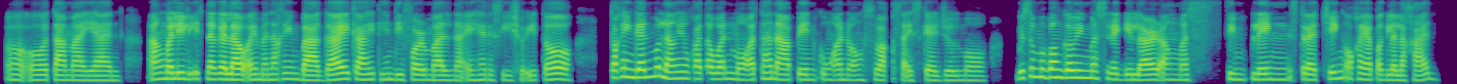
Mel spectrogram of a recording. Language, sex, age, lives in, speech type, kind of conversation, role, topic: Filipino, female, 25-29, Philippines, read, expert-assistant, expert, Paano nakakatulong ang strength training hindi lang sa pisikal na kalusugan kundi pati sa mental at emosyonal na aspeto ng buhay?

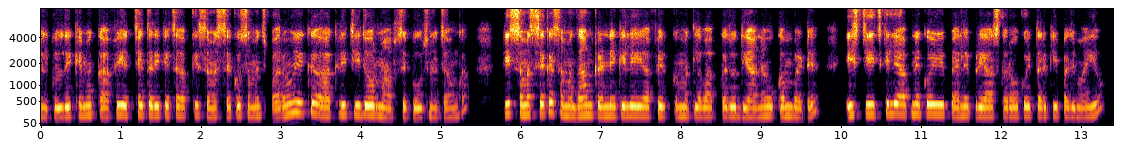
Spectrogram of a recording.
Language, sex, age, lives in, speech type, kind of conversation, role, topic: Hindi, male, 20-24, India, conversation, advice, advisor, एक साथ कई काम करने से आपका ध्यान कैसे बँटता है और गलतियाँ कैसे बढ़ती हैं?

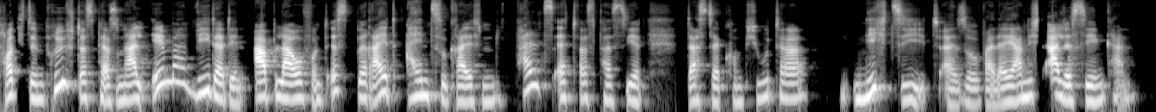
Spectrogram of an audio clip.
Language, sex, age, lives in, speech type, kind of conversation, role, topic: German, female, 40-44, Germany, read, expert-assistant, expert, Wie arbeitet eine Seilbahn?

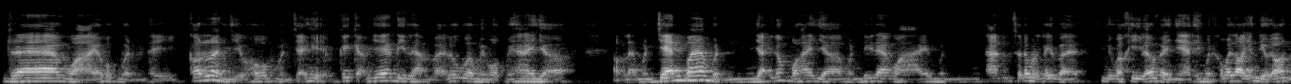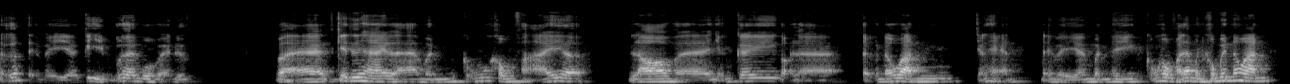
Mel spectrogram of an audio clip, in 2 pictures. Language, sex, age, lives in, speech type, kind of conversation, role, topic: Vietnamese, male, 20-24, Vietnam, conversation, podcast, guest, Bạn có thể kể về một trải nghiệm đã thay đổi cuộc đời bạn không?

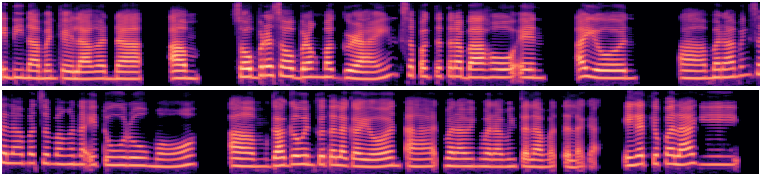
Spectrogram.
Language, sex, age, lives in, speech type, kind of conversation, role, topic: Filipino, female, 20-24, Philippines, conversation, advice, user, Paano ako makapagsisimulang mag-ipon kung hindi ko alam kung saan magsisimula?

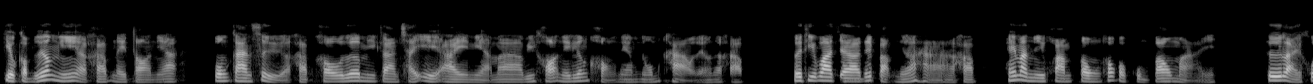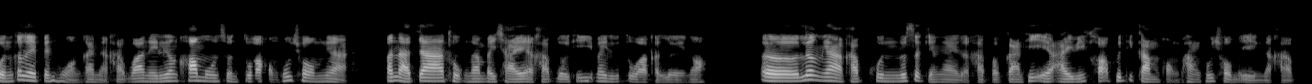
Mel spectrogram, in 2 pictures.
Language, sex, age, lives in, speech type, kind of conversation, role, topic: Thai, male, 35-39, Thailand, read, expert-assistant, expert, ถ้าการถ่ายทอดสดทางโทรทัศน์สามารถใช้ AI แทนผู้ประกาศได้ทั้งหมด คุณคิดว่าประสบการณ์ของผู้ชมและบทบาทของนักข่าวจะเปลี่ยนไปอย่างไร?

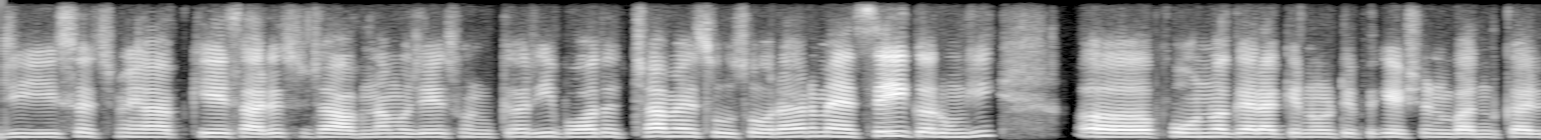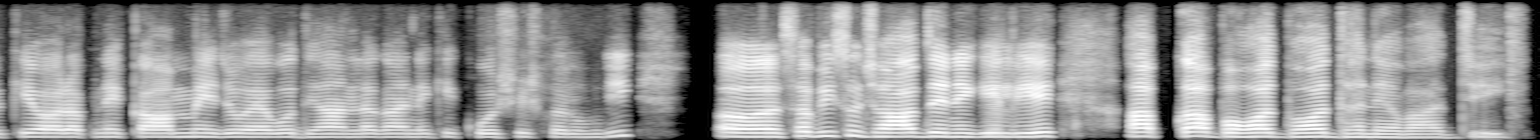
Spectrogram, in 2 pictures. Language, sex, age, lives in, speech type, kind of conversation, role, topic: Hindi, female, 25-29, India, conversation, advice, user, बाहर के विक्षेपों के बावजूद मैं ध्यान कैसे बनाए रखूँ?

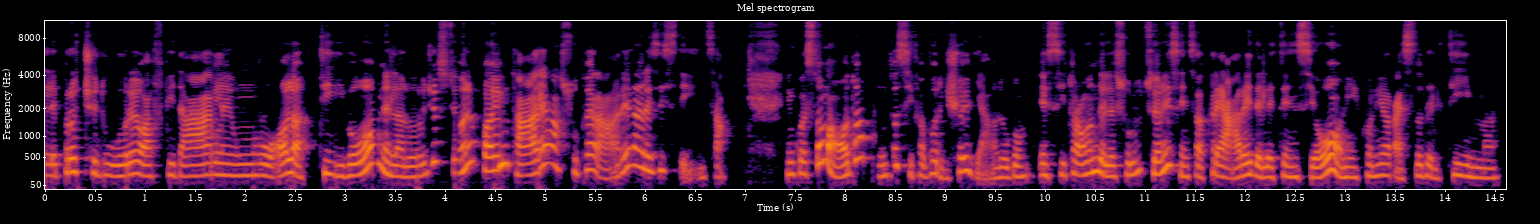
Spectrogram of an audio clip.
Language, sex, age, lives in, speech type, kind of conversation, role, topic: Italian, female, 55-59, Italy, read, expert-assistant, expert, Come si può organizzare efficacemente il lavoro in un ufficio amministrativo sanitario?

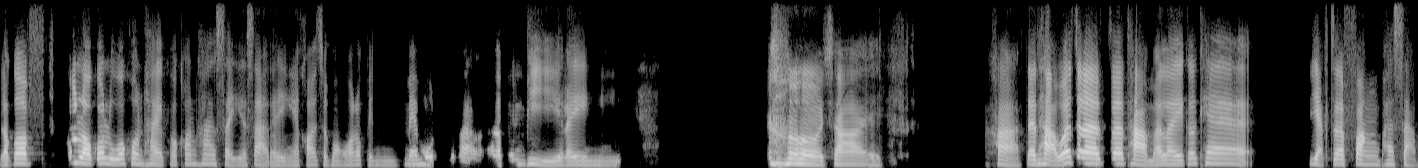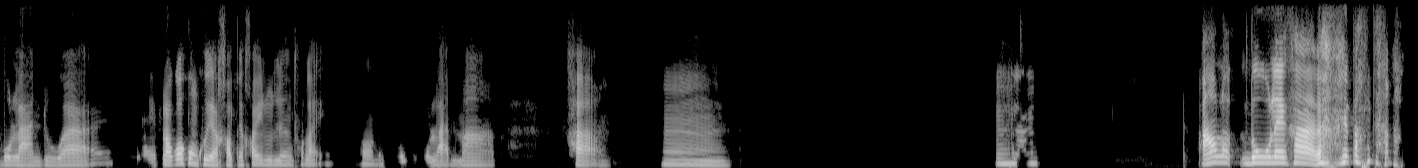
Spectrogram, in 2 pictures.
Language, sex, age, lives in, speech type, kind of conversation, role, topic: Thai, female, 25-29, Thailand, conversation, unstructured, none, ถ้าคุณย้อนเวลาได้ คุณอยากไปเห็นเหตุการณ์ใดในประวัติศาสตร์มากที่สุด?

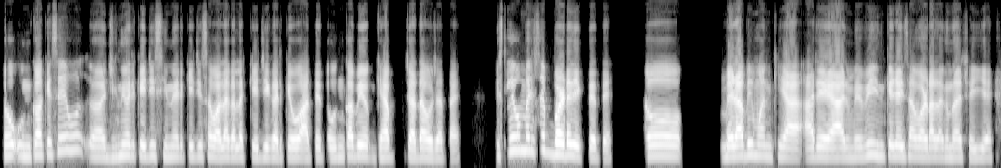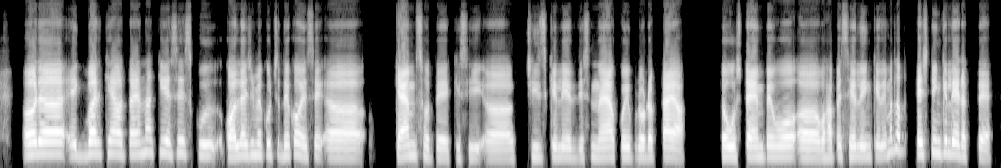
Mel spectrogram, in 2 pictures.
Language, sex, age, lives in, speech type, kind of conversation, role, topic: Hindi, male, 25-29, India, conversation, podcast, guest, Tumhara style pichhle kuch saalon mein kaise badla hai?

